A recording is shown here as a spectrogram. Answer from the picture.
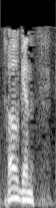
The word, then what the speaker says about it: Kogan: We interviewed him yesterday for about 20 minutes, and we had his name wrong. – It's Kagan, not Keegan. – Kogan. – No, Kogan. – No, it looks like Keegan. – We called him Phil Keegan, and he was actually Phil Kogan.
